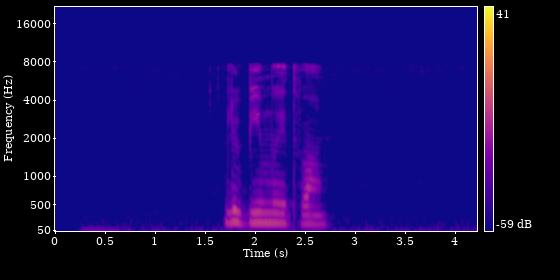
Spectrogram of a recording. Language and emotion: Russian, neutral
